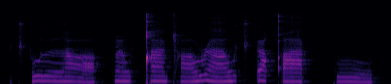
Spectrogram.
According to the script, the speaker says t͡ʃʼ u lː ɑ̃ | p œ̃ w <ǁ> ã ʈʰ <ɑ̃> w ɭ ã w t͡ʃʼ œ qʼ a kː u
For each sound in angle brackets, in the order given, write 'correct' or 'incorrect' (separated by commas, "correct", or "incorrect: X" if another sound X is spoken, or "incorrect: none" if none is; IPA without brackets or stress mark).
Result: incorrect: ǃ, correct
